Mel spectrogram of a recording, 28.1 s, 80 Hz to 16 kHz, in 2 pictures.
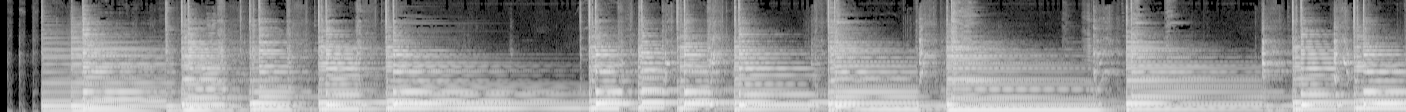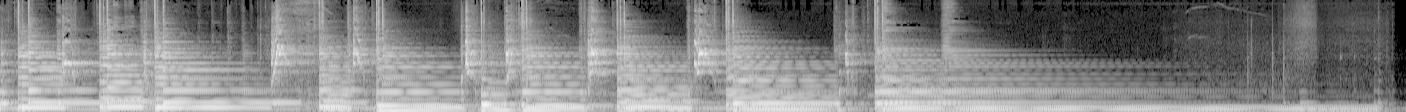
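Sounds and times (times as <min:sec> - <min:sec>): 
bouzouki chords: 0:00.4 - 0:28.1.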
